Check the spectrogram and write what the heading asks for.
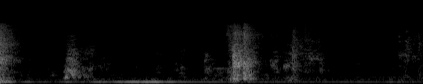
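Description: Handling noise as a power cable is plugged into a device: a few short knocks and rustles, the loudest a little past halfway, over a low steady hum.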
